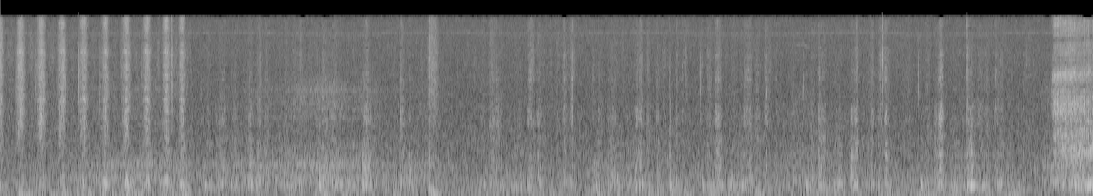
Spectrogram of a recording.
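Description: A fineliner pen held in the hand scratches short ink lines across a white paper sheet laid flat on a wooden table. A quick run of evenly spaced scratchy strokes opens the clip, followed by a softer, irregular patter of lighter strokes over a steady low hum. It ends in a sudden loud, bright rush of noise.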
